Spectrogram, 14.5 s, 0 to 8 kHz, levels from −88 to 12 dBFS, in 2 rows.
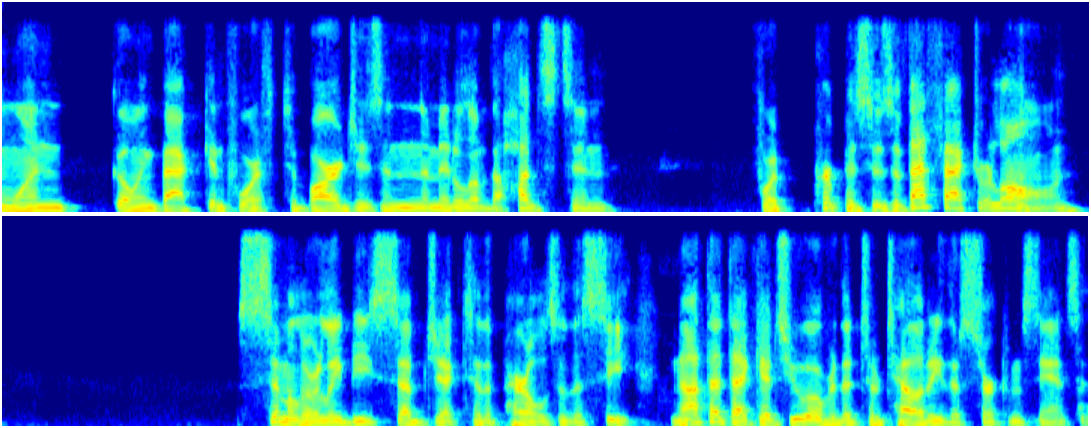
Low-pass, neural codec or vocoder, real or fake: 7.2 kHz; none; real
